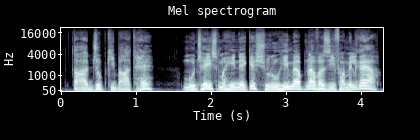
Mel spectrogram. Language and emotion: Urdu, surprised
